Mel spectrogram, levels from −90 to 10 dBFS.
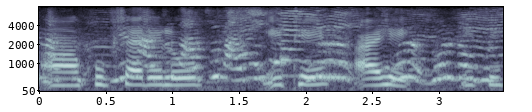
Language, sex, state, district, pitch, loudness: Marathi, female, Maharashtra, Washim, 275 Hz, -14 LUFS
